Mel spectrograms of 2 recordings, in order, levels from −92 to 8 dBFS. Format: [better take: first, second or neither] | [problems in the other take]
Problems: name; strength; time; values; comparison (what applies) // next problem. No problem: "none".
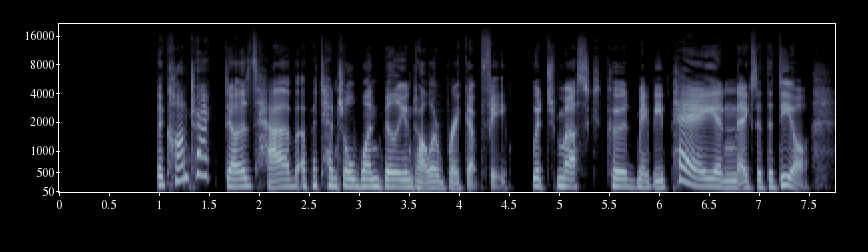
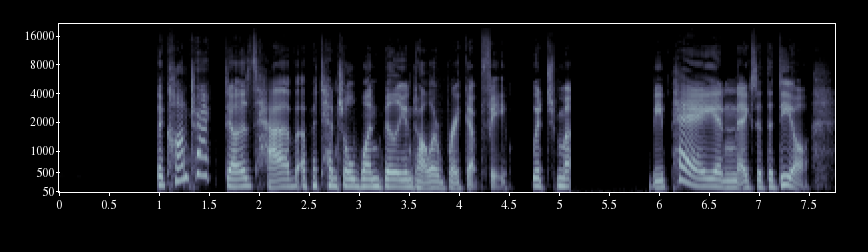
first | audio cutting out; at 5 s for 1 s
